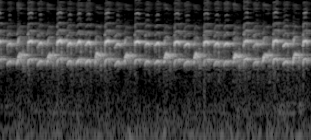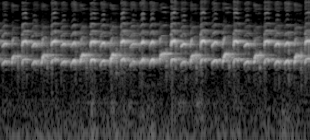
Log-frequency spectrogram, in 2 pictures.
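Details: Pet male cockatiel singing a long continuous phrase of clear, chirping whistles that rise and fall, repeated about twice a second in a steady rhythm.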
